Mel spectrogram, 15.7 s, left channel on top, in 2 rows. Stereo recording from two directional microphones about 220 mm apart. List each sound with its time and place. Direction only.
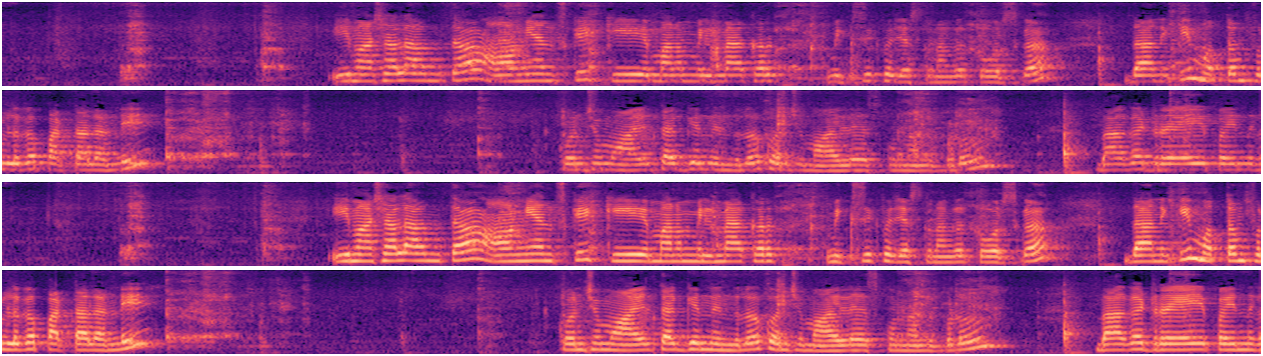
2.0 s speech: 45° right (ahead or behind)
11.3 s speech: 45° right (ahead or behind)
14.7 s speech: 50° right (ahead or behind)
